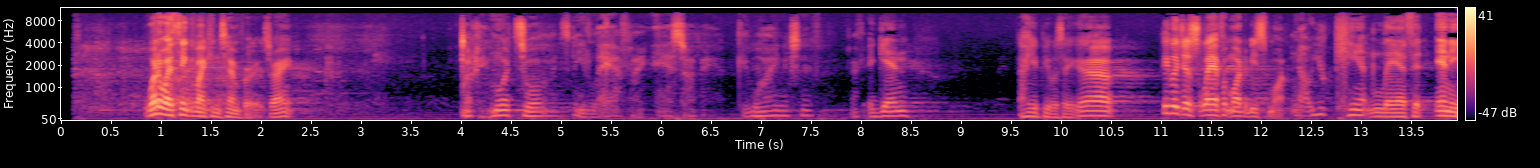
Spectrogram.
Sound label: fake laugh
